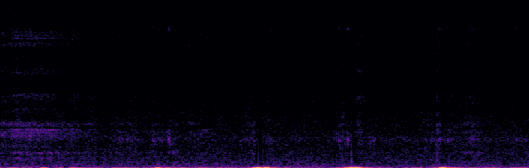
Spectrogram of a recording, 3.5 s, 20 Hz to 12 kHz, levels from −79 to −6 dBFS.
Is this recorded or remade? recorded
